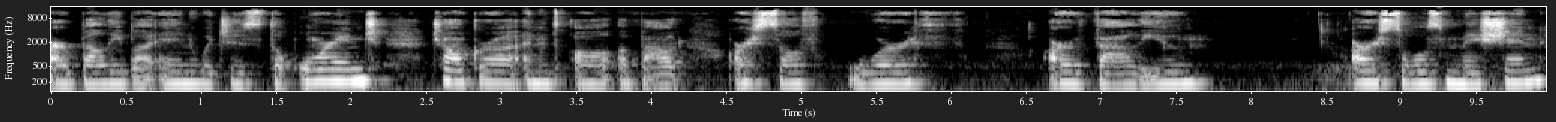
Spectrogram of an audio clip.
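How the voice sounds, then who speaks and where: At a very slow pace, a woman of medium pitch talks in a dark, mellow tone that is somewhat breathy. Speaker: tarot and oracle card reader. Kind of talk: spiritual card reading.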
